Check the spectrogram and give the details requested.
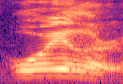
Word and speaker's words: Euler: is pronounced like that Euler it's a German name don't say Euler if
